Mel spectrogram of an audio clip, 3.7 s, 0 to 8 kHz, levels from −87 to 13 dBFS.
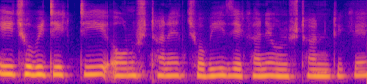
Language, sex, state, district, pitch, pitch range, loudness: Bengali, female, West Bengal, Dakshin Dinajpur, 210 Hz, 205-240 Hz, -16 LUFS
